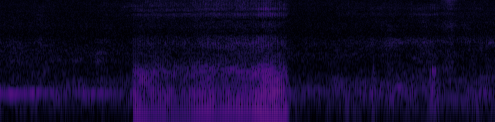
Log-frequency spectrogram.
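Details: Sleeping pug Bóris lets out one long, rattling snore of about a second, low and vibrating with a buzzy drone, framed by quiet breathing in a small room.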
